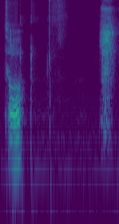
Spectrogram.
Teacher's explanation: F, v. Then linguodental, where tongue and teeth come in contact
